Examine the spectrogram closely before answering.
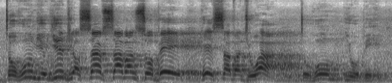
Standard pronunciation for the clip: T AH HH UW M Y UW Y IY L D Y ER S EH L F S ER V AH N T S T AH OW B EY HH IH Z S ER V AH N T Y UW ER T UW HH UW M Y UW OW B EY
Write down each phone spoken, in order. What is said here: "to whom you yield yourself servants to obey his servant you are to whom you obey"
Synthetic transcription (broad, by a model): T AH HH UW M Y UW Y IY D Y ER S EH L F S ER V AH N T S T AH OW B EY HH IH Z S ER V AH N T Y UW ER T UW HH UW M Y UW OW B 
